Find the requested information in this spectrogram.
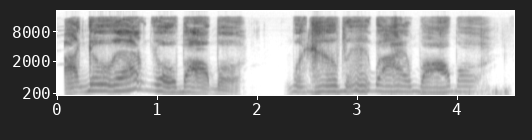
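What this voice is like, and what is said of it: Cartoon duck character voice. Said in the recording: “did that voice for Hanna-Barbera ... talking like a duck”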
